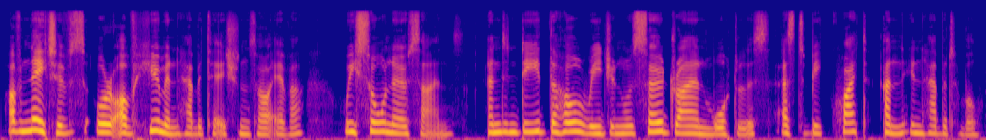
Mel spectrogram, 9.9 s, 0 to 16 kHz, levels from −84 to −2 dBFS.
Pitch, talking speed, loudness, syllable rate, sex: 200 Hz, 160 wpm, -20 LUFS, 5.1 syllables/s, female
